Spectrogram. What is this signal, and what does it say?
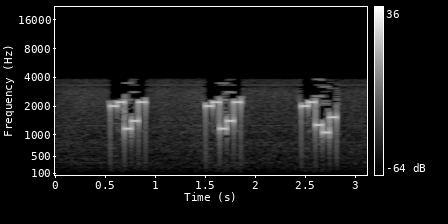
Five-tone selective call (ZVEI), heard as quick runs of five tones, tones of about 70 ms. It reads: 89249 89249 89315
